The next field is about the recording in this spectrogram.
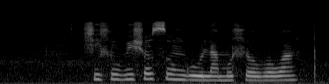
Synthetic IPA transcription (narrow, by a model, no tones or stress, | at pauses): ʃiɬuβiʃɔsuŋɡulamuɬɔβɔwa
